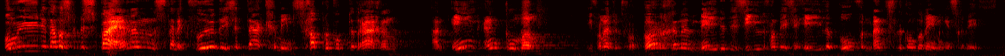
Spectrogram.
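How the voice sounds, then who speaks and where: A man's voice: high-pitched, sing-song, moderate pace, sharp tone, exaggerated voice. An actor playing a middle-aged, fatherly chief engineer of a space base in a formal 1960s radio drama style. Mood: solemn, proud. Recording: echoey hall, old radio recording.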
